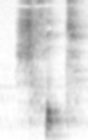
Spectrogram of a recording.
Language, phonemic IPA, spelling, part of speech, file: Dutch, /sxɔt/, schot, noun, Nl-schot.ogg
- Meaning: 1. shot, act of shooting 2. missile, projectile 3. a divider that partitions a larger space into smaller ones (traditionally wooden planks, but could be made of any materials)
